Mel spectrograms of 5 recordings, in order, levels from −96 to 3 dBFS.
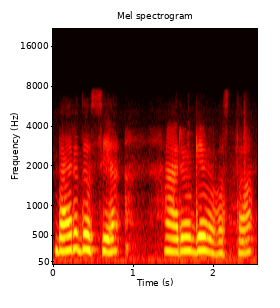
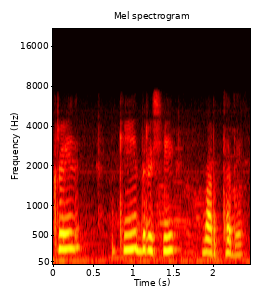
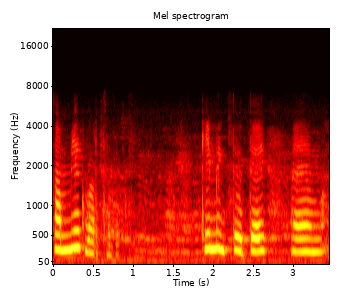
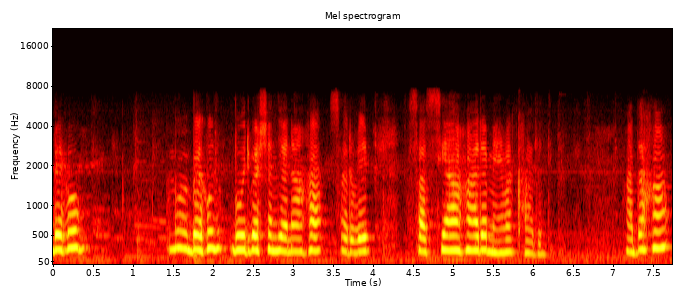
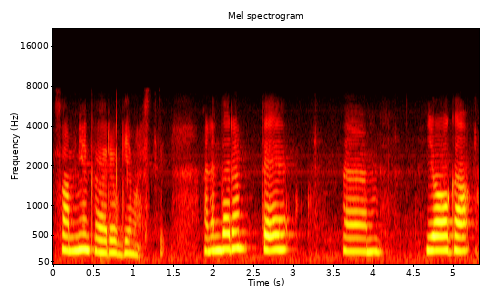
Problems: none marked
